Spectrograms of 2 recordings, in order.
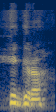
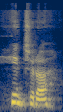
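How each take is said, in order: First: The middle consonant is a hard g sound. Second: The middle consonant is a soft j sound.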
